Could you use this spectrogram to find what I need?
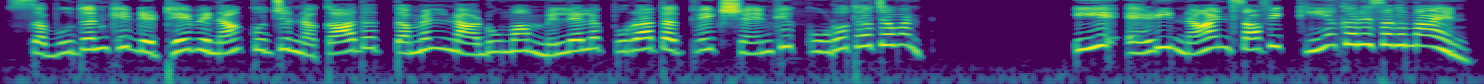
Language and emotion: Sindhi, angry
